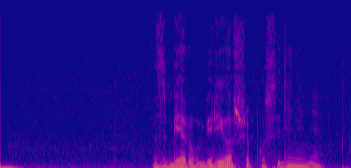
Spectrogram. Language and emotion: Russian, neutral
